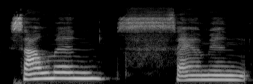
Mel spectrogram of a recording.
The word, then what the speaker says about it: salmon: I pronounce it differently each time because in Spanish it's salmon and that's how I want to pronounce it. But in English, I feel some people they say salmon and it's like, why aren't you pronouncing the L's?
